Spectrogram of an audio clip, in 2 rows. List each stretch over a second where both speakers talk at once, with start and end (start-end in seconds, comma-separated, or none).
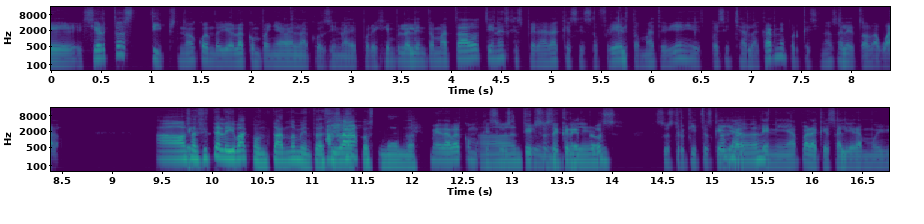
12.6-14.0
